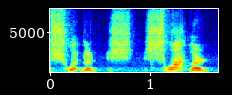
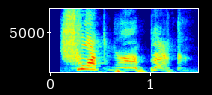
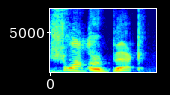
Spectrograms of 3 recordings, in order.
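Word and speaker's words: Schlotterbeck: Hey, she called him slit slutler back. That's what she called Slaughterbeck. Schlattler Beck. Now I know how to say it. Schlattler Beck.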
